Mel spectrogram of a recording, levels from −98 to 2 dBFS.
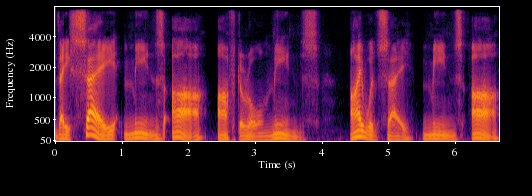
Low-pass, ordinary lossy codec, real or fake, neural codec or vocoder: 7.2 kHz; AAC, 48 kbps; fake; codec, 16 kHz, 8 kbps, FunCodec, trained on Chinese and English, 25 frames a second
